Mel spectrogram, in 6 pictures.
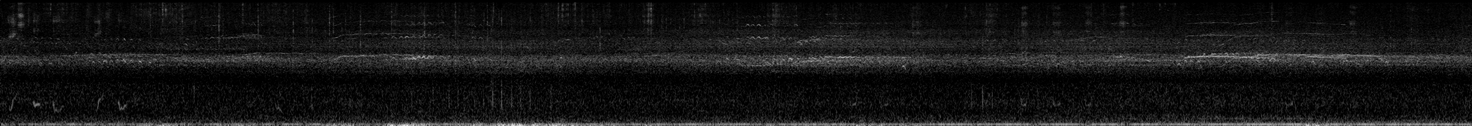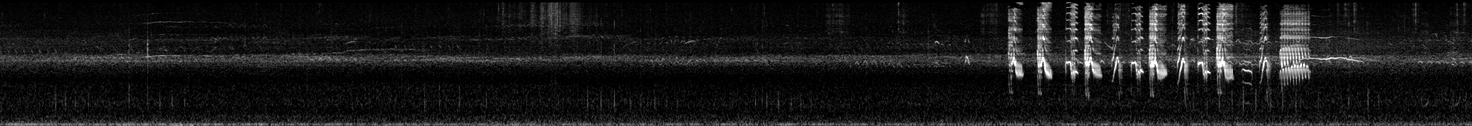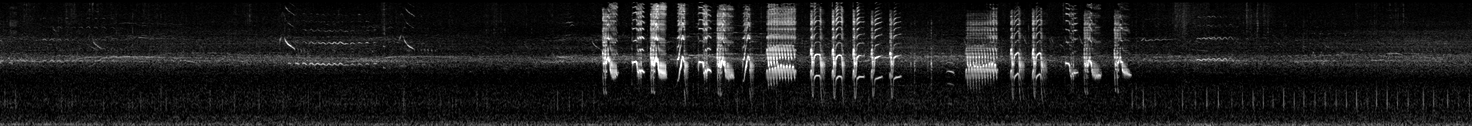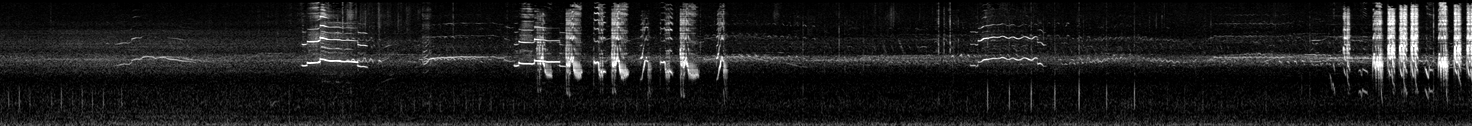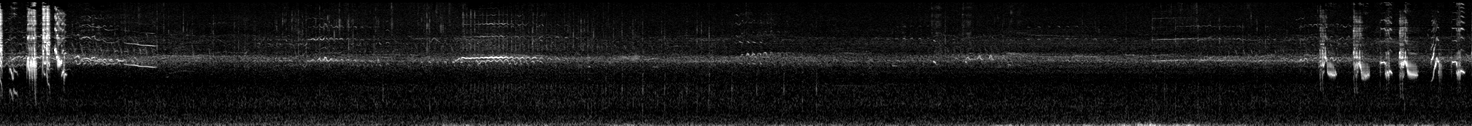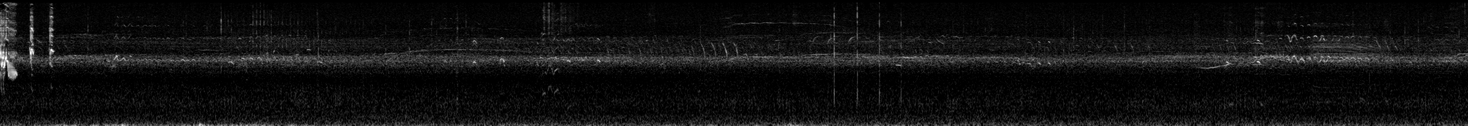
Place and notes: Laysan albatross soundscape ... Sand Island ... Midway Atoll ... recorded in the lee of the Battle Of Midway National Monument ... open lavalier mics either side of a furry covered table tennis bat used as a baffle ... laysan calls and bill rattling ... very ... very windy ... some windblast and island traffic noise ...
